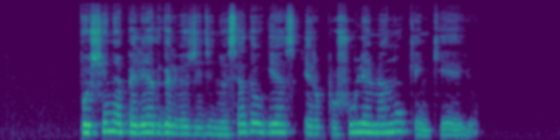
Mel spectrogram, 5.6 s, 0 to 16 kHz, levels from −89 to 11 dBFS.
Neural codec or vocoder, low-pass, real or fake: none; 14.4 kHz; real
